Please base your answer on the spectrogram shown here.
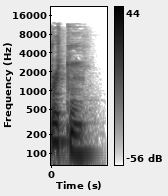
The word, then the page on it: briton: British English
